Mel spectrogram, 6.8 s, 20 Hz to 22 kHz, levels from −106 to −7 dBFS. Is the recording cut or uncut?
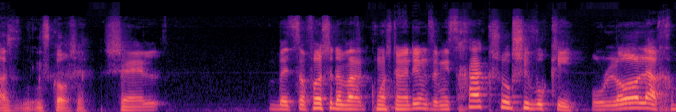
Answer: cut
